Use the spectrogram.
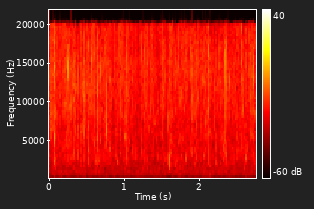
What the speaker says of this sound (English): The second one to the top, I like the way the water flows off there.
